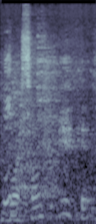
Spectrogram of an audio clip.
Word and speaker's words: boisson: Boisson.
